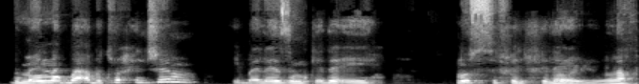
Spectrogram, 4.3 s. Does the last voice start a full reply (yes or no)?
no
